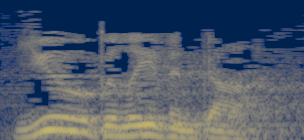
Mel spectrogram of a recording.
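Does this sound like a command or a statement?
command. It is said in a firm, commanding tone. It orders the listener to believe. "Then I'm commanding"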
